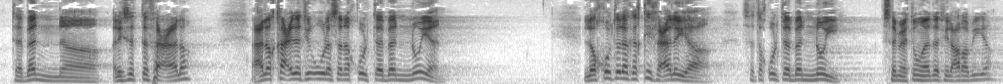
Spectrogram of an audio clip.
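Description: A man's voice: high-pitched, fairly bright tone. A man teaching a class, explaining verses line by line, questioning his students and drilling examples. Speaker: teacher of Arabic morphology. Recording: long hall reverb.

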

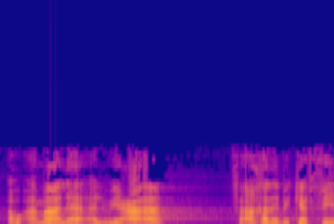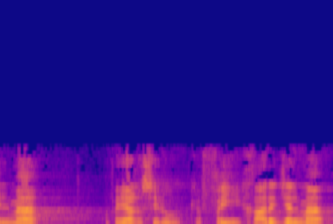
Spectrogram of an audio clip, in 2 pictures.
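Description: A man giving a religious lesson, explaining a text in a measured way and slowing down to stress the forms of words. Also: on the high side, vocal fry, sharp tone, breathy edge. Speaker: religious teacher. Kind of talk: hadith lesson commentary. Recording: muffled recording with long hall reverb.

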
